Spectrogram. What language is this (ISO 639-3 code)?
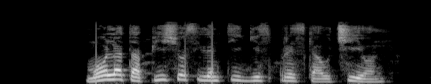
epo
